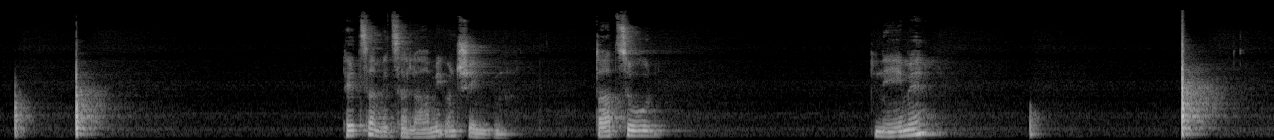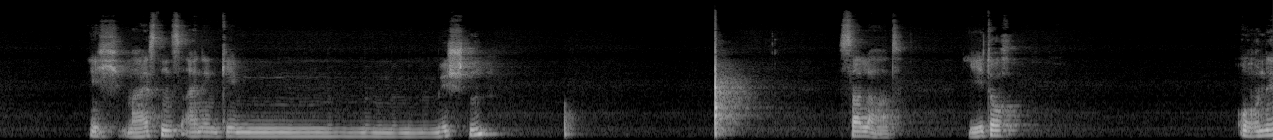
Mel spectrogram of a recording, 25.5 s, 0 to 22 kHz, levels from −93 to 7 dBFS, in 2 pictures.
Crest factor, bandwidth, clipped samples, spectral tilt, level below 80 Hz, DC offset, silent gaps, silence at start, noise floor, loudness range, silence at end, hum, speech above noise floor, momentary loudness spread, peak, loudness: 32 dB; 16 kHz; under 0.1%; -4 dB/octave; -82 dBFS; under 0.1%; none; 0.15 s; -72 dBFS; 5 LU; 0 s; none; 43 dB; 20 LU; 0 dBFS; -30 LUFS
